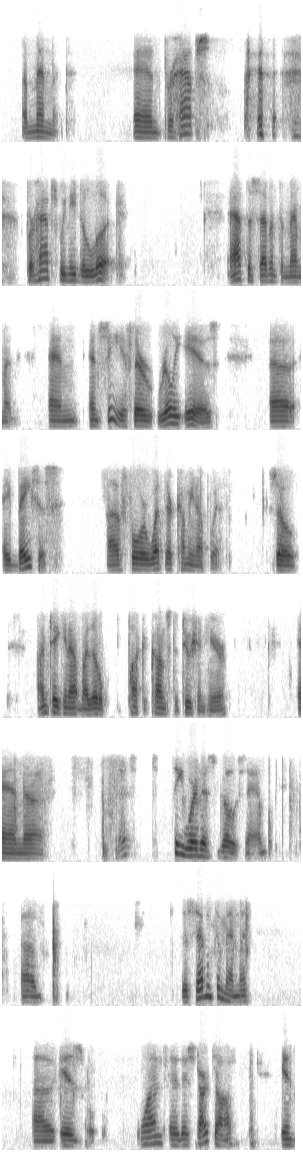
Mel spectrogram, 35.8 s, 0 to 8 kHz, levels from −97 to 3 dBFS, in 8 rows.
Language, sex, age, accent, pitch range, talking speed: English, male, 60-79, American, 110-170 Hz, 95 wpm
